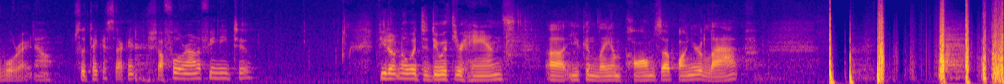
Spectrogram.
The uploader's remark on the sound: This message was recorded on May 14, 2023, at View Ridge Middle School in Ridgefield, Wa.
